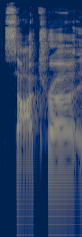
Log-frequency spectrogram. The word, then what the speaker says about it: Sartre: It's the, well, I guess it's Sartre is how you say his name,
